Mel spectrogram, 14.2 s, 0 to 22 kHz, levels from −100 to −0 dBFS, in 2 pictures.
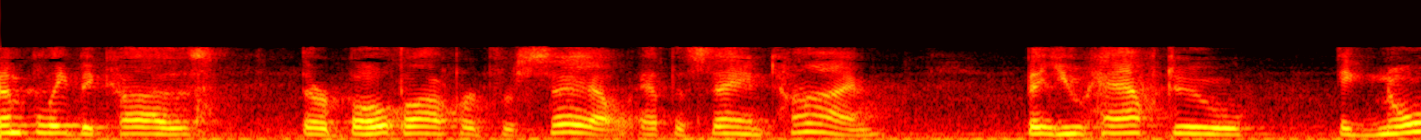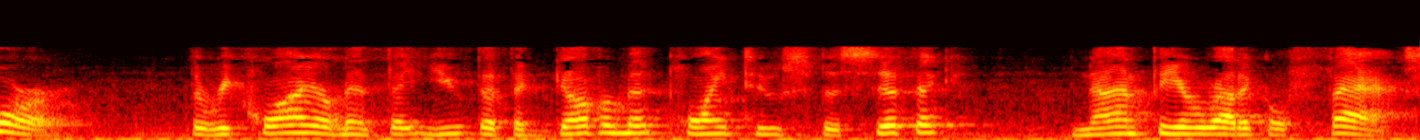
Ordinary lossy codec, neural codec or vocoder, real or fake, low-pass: MP3, 32 kbps; codec, 24 kHz, 6 kbps, HILCodec; fake; 5.4 kHz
